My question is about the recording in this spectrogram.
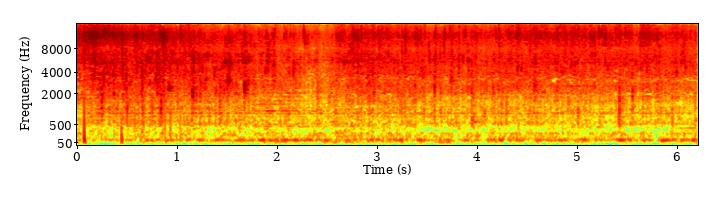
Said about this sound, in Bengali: এবার এর মধ্যে আমি পেঁয়াজটা আগে তেলে দিয়ে দিচ্ছি।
